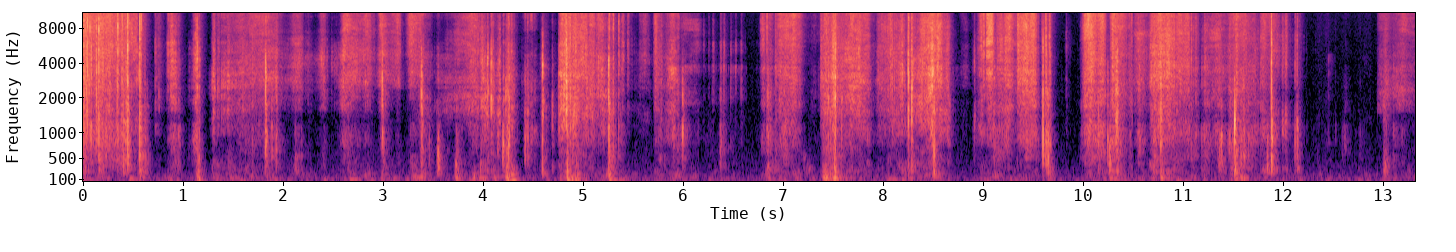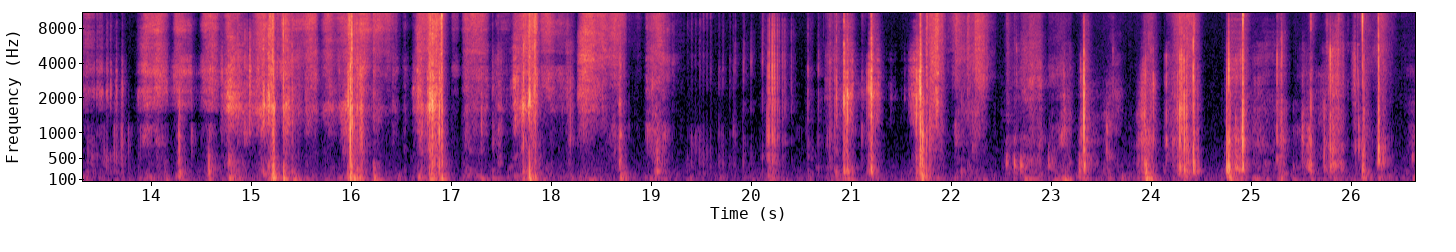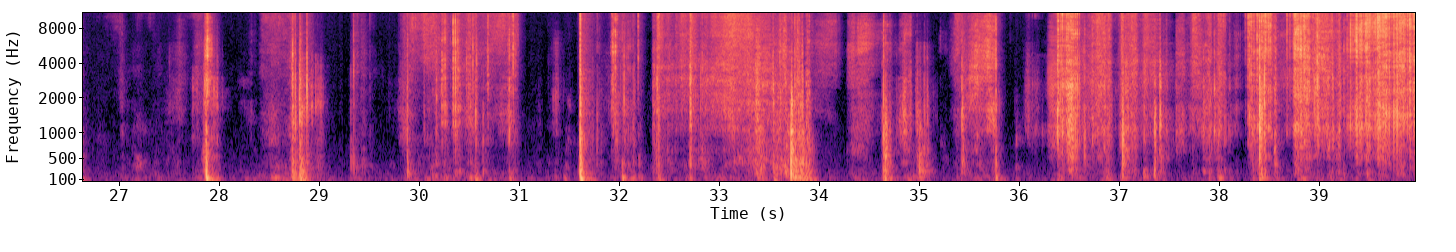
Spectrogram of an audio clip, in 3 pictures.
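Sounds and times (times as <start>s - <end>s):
paper rustling: 0.0s - 1.9s, 35.4s - 39.9s
paper and packaging crinkling: 0.0s - 2.0s, 35.5s - 39.9s.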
